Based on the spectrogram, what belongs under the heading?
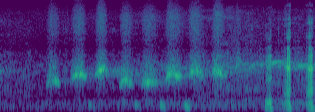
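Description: A person whistles a short, bouncy tune, a string of evenly spaced notes rising and falling, slightly breathy, with faint low rumble beneath and a few sharper accented notes at the end.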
